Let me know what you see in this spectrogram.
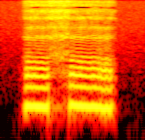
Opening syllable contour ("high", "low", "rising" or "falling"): low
